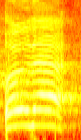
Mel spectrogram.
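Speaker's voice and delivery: high and loud alarm; startled shriek. Acted. The wife startled by the garage door, loud and high. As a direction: jump at the noise.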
